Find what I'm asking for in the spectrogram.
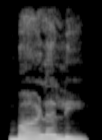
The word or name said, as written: ಬೀಳಿಲು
